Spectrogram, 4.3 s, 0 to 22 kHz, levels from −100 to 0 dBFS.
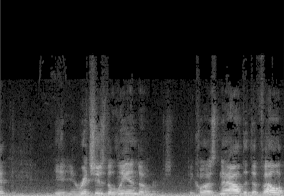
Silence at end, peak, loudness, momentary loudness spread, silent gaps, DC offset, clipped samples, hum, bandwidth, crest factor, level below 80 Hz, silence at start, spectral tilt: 0 s; -4 dBFS; -23 LUFS; 18 LU; none; under 0.1%; under 0.1%; none; 14 kHz; 18 dB; -38 dBFS; 0 s; -6 dB/octave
